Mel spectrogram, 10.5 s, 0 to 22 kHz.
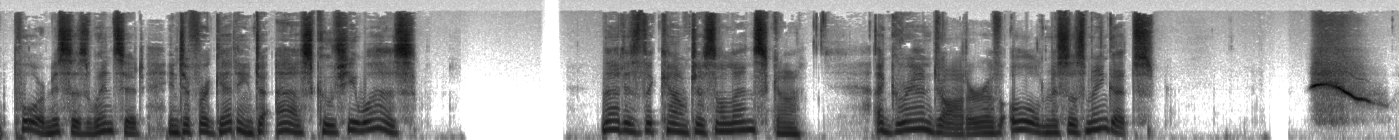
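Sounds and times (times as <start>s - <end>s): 
speech: 0.0s - 3.2s, 4.5s - 8.7s
person whistling: 9.8s - 10.4s.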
